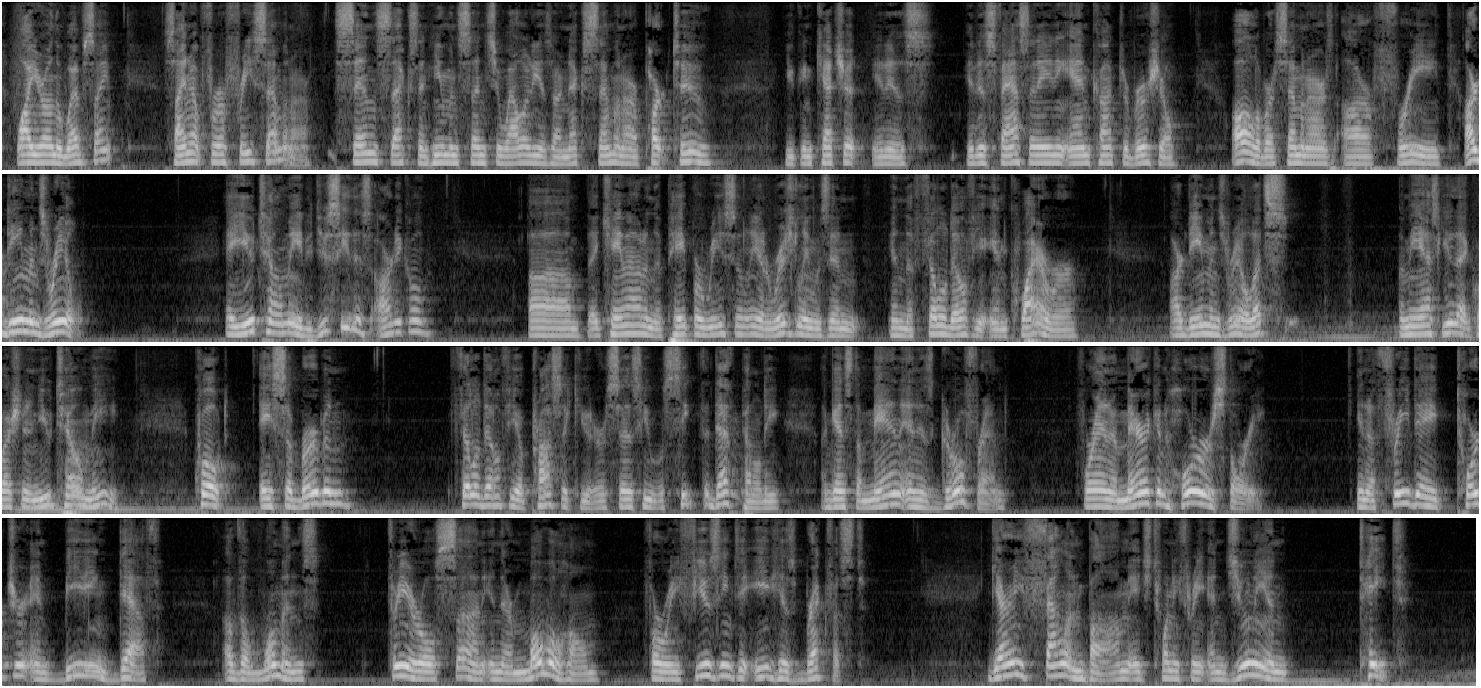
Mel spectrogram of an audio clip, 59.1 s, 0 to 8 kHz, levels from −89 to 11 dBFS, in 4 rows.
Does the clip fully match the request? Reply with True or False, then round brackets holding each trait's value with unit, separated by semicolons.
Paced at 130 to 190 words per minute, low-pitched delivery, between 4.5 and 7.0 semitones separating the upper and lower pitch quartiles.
True (140 wpm; 130 Hz; 5.3 semitones)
